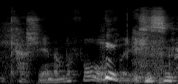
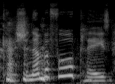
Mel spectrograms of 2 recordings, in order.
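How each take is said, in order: First: Calling the next customer at a till; sing-song shop tannoy call; cashier announcement. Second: Calling out like a till announcement; bright shop cashier call. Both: Retold or imitated. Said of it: "That made you sound like".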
